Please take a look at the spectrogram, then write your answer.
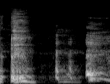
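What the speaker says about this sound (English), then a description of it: "You cough into the mic?" Three sharp coughs go straight into a close microphone, each a loud burst with short silent gaps between them.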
